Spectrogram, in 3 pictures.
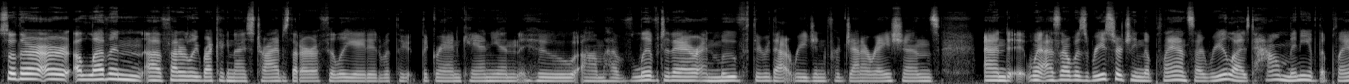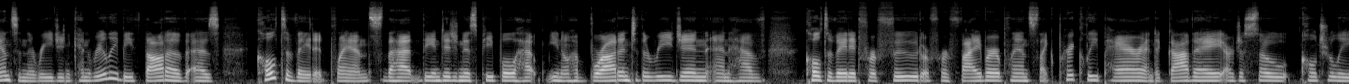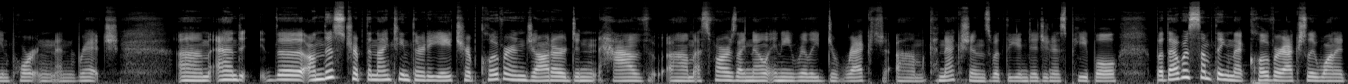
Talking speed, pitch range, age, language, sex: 180 wpm, 165-190 Hz, 20-39, English, female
